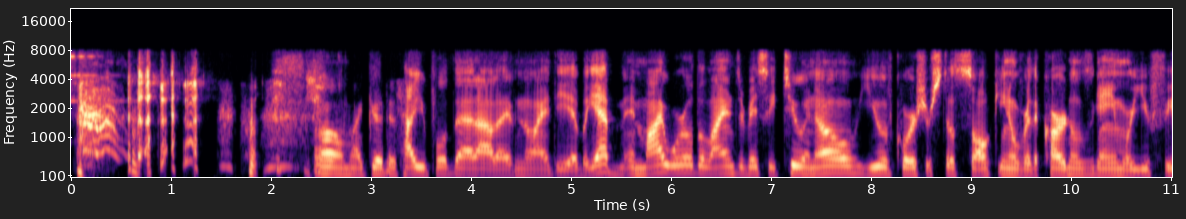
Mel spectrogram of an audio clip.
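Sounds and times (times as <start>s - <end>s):
speech: 0.0s - 1.0s, 1.8s - 11.0s
bright ringing bell: 0.0s - 1.3s
laughter: 0.0s - 6.6s.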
